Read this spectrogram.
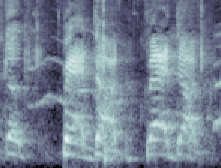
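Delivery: normal talking voice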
